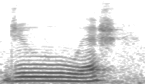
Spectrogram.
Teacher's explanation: So it's not the same as if I'm saying the full word wish with a strong W, but Jewish. The W sound just naturally connects the U and that next vowel.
